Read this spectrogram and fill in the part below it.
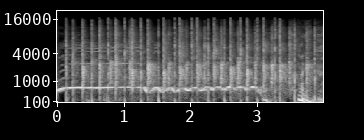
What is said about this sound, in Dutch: Graag een daverend applaus van iedereen in de studio. Welkom, Leandro Trossard.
